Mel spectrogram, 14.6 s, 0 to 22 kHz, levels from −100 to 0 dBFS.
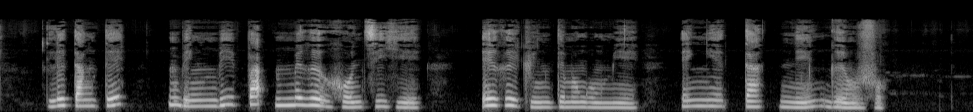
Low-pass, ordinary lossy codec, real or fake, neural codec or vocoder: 10.8 kHz; MP3, 64 kbps; real; none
